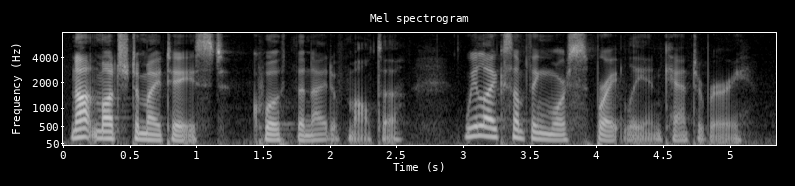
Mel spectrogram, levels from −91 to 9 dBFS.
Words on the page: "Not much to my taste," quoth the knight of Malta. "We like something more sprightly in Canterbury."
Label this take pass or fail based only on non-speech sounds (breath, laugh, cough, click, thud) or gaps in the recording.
pass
